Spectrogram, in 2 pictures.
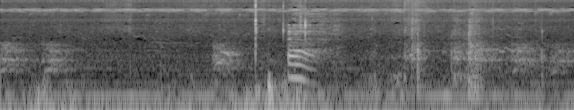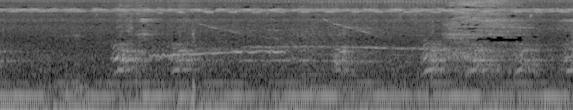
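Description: Chickens clucking faintly, with the rustle of potato stalks and soil as a girl digs by hand.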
